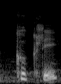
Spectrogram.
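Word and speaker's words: cochlée: l'escargot qu'on appelle la coquelée qui s'écrit cochelé mais se prononce coquelé et là ça il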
